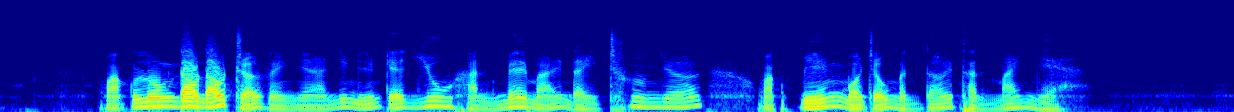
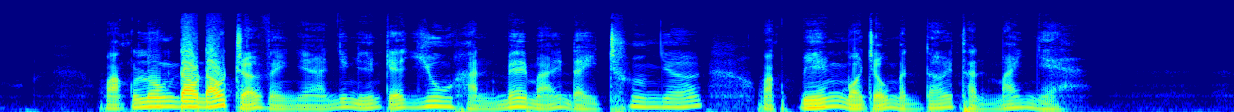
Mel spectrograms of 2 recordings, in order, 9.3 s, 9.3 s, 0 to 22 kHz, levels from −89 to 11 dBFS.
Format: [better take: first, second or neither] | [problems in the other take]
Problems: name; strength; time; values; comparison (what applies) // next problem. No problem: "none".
second | muffled; very; fading above 2.5 kHz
